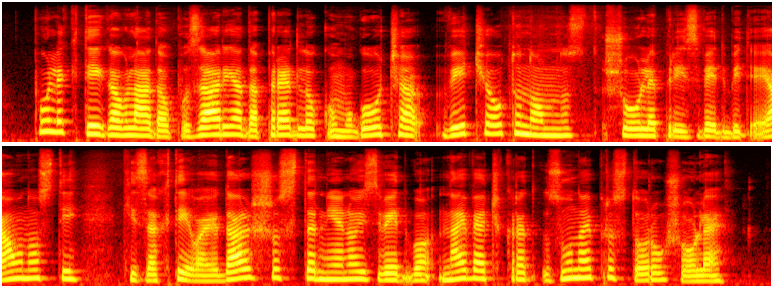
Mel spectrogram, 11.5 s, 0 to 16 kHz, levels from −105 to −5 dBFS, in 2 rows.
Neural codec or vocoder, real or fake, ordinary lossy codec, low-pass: none; real; none; 14.4 kHz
